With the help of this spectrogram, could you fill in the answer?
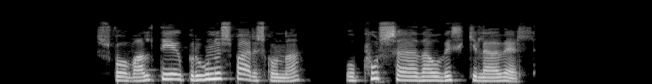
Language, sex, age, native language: Icelandic, female, 40-49, Icelandic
